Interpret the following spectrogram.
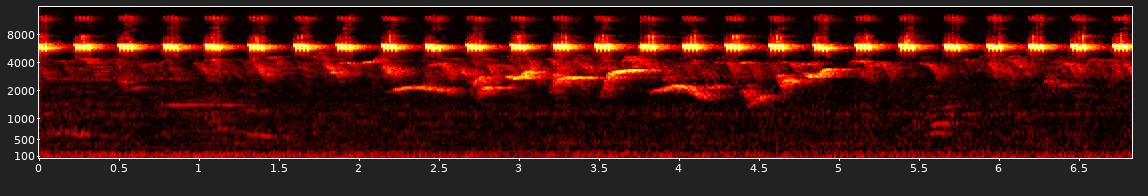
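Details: Cricket recording meant for training songbirds: bright, high chirps pulsing evenly almost four times per second, with soft gliding bird whistles in the background.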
